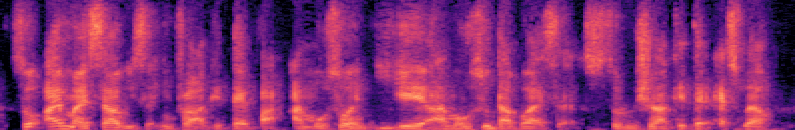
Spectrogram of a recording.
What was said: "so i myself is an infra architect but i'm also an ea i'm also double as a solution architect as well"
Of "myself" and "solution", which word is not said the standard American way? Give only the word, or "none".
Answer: none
